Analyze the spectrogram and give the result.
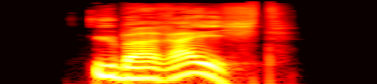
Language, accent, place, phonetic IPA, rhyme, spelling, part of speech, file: German, Germany, Berlin, [ˌyːbɐˈʁaɪ̯çt], -aɪ̯çt, überreicht, verb, De-überreicht.ogg
- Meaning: 1. past participle of überreichen 2. inflection of überreichen: second-person plural present 3. inflection of überreichen: third-person singular present 4. inflection of überreichen: plural imperative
